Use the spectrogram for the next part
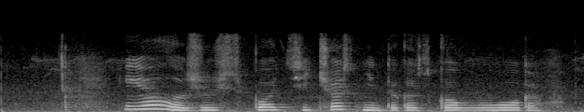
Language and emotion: Russian, sad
